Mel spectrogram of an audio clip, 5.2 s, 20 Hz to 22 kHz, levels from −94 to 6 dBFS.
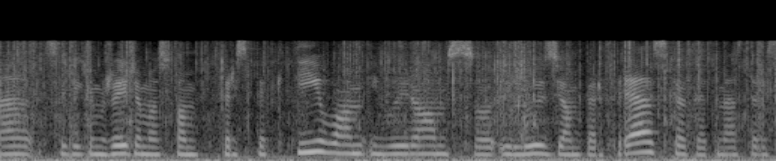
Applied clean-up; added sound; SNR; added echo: none; Fire; 3 dB; none.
